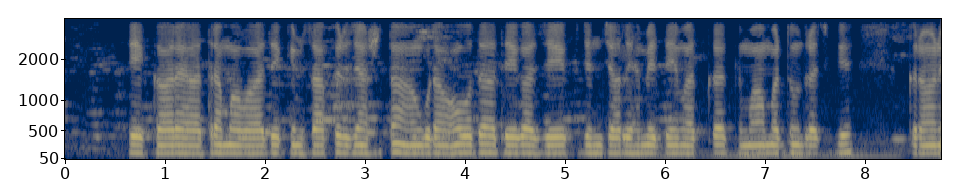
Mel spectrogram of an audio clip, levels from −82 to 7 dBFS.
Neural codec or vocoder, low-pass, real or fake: none; 3.6 kHz; real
